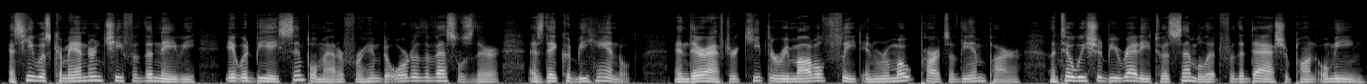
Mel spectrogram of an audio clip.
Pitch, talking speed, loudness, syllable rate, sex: 140 Hz, 230 wpm, -20 LUFS, 6.2 syllables/s, male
